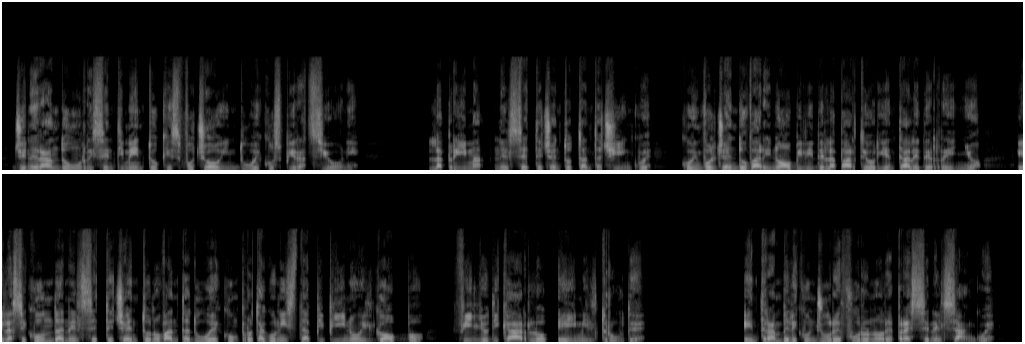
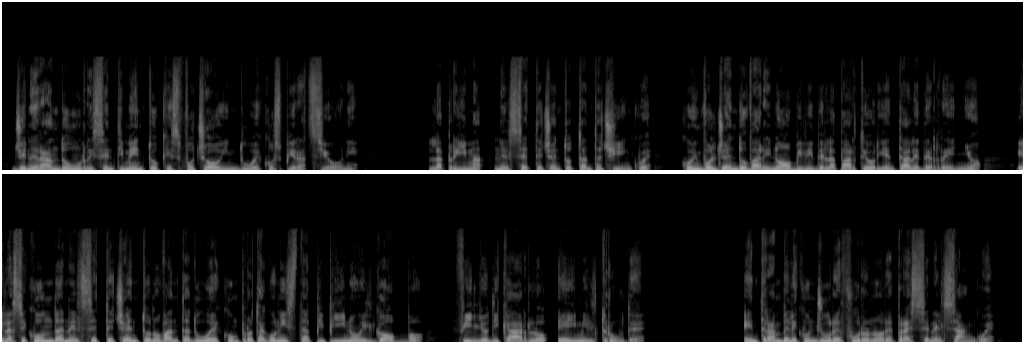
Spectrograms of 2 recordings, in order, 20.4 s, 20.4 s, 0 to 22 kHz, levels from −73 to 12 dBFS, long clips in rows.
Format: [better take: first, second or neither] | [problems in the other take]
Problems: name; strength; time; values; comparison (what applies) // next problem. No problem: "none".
second | thin; very; fading below 450 Hz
